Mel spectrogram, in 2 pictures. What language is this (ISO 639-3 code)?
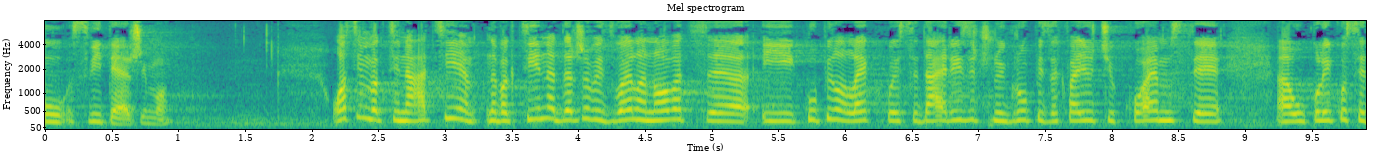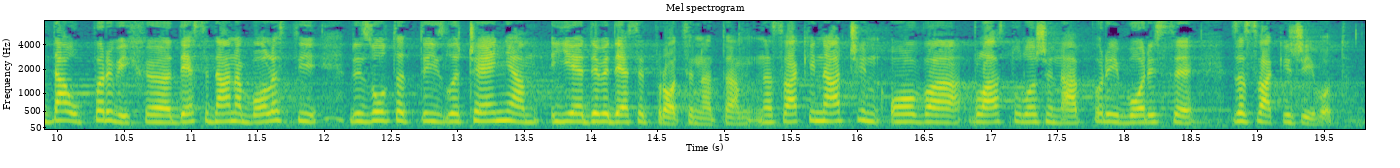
srp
